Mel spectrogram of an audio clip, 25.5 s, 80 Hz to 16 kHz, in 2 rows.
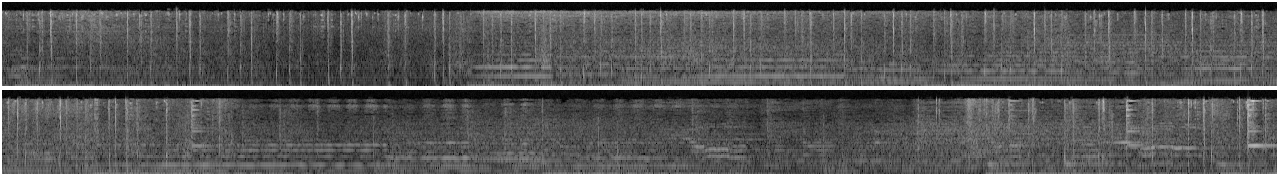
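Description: Roach, the horse in The Witcher 3, gallops with fast, regular hoofbeats that run under loud background music throughout.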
